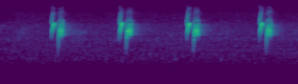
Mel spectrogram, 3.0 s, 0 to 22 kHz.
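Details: Least Flycatcher gives its innate two-note che-bek song, a sharp, high, snappy pair of notes repeated about every 0.7 seconds, four times in all. The song is given mostly by males in the breeding season, in territorial and courtship contexts.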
